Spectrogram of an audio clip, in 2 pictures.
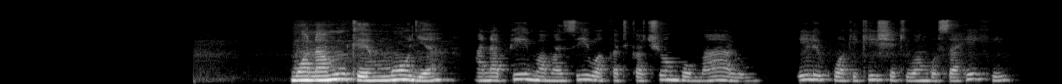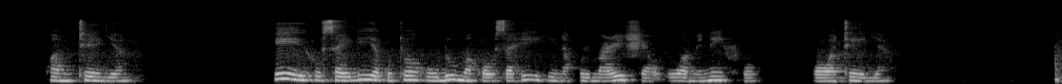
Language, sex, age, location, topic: Swahili, female, 25-35, Dar es Salaam, finance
